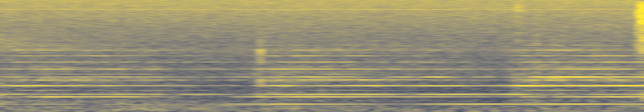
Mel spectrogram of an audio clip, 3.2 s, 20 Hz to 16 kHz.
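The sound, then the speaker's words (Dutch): A church tower bell named Jacobus, one of the bells alongside Barbara and Blasius, ringing steadily at 12 noon, its deep tones layered with long sustained metallic overtones, with fresh strikes sounding at regular intervals and no voices. “In de klokkentoren, die zich duidelijk laat horen, wel, daar is één van die klokken, die heet Jacobus, naast Barbara en Blasius, en die horen wij momenteel luiden.”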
